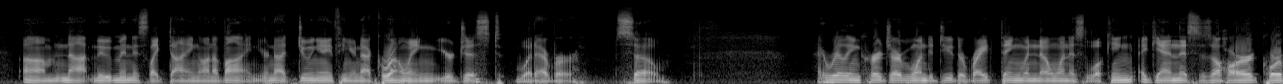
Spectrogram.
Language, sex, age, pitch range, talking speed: English, male, 30-49, 90-100 Hz, 185 wpm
